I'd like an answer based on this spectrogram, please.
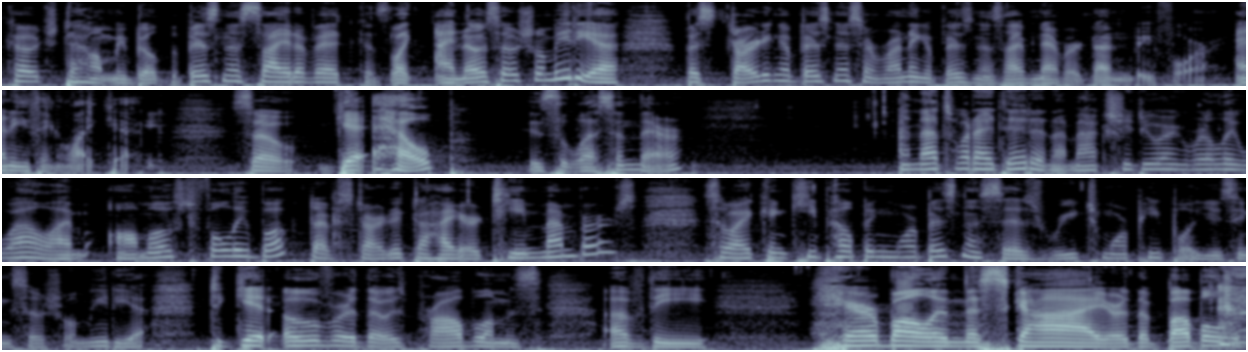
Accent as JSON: {"language": "English", "region": "California", "country": "United States", "also_born_or_lived": "New York", "moved": "as an adult", "said": "I'm from California"}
